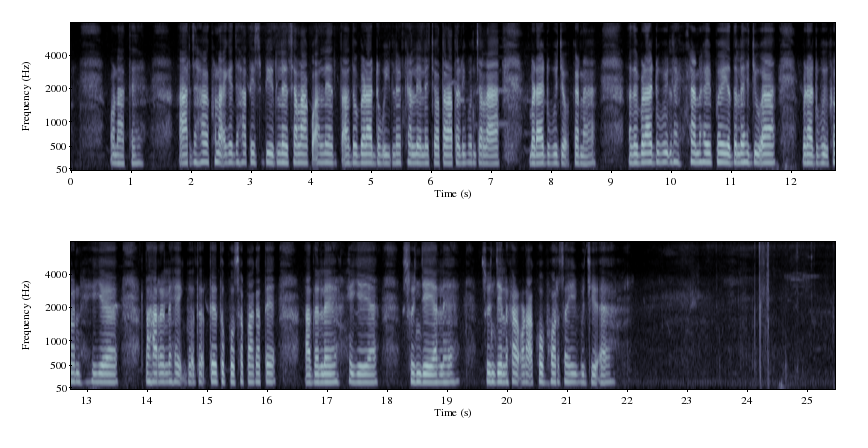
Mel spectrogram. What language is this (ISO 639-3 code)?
sat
